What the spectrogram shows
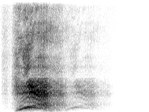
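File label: soldier voice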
